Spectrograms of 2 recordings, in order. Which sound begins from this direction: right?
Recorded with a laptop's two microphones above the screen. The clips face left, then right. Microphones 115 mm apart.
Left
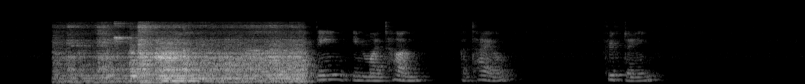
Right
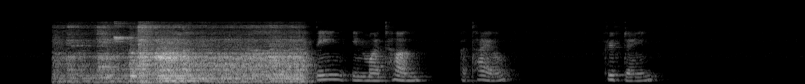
A woman speaking, at 3.2 s.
